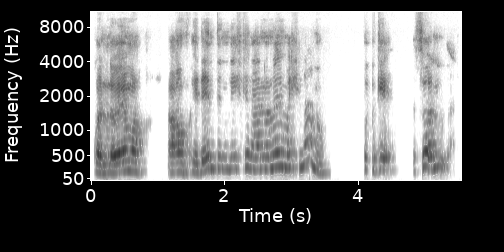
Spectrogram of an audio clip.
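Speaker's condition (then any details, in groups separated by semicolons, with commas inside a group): Ataxic cerebral palsy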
